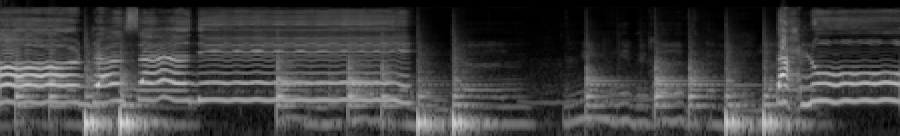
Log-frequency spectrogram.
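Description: Boy's voice chanting an ibtihal, a devotional Islamic hymn, on long ornamented held notes with a wide vibrato, over drum strokes. About halfway the sound almost drops away for a moment, then the drum strokes pick up and the voice comes back strongly near the end.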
